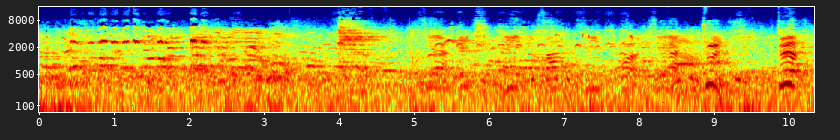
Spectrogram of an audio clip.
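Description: A man calls out commands loudly in a large echoing hall.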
